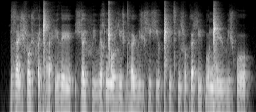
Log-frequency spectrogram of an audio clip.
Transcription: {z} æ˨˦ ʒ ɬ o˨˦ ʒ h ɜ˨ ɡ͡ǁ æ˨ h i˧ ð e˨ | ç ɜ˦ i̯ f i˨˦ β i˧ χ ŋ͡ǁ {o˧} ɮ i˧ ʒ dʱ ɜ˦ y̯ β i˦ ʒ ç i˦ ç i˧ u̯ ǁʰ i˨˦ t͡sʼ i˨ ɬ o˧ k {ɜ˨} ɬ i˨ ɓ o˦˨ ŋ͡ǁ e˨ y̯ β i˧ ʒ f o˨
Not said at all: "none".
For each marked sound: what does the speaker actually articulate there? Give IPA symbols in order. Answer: z, o˧, ɜ˨

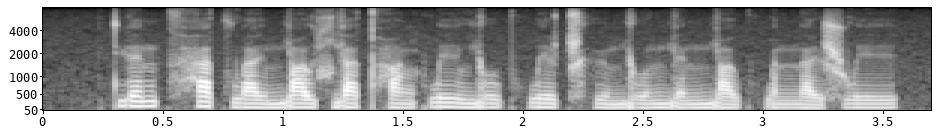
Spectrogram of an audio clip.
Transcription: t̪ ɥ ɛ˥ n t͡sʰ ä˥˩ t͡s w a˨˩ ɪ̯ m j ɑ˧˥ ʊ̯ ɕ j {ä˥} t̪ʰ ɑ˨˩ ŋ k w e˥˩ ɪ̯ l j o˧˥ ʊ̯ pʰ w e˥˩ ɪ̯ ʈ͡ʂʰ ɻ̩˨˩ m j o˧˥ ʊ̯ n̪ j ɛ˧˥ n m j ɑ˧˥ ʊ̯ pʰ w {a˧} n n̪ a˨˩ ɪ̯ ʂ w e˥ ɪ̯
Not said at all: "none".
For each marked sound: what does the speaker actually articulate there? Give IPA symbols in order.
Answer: ä˧˥, a˧

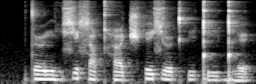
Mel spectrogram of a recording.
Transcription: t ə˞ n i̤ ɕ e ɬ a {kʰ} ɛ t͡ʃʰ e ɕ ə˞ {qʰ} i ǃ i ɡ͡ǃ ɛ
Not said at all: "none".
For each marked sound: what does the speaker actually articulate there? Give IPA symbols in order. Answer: qʰ, kʰ

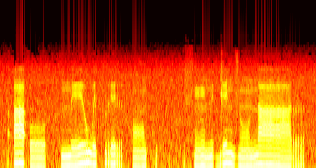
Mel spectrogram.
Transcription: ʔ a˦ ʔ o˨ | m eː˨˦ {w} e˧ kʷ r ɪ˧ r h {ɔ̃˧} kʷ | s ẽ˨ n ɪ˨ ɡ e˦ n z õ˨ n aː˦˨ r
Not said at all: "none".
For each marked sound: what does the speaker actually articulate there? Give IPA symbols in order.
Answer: w, ɔ̃˨

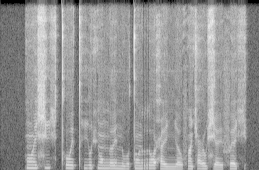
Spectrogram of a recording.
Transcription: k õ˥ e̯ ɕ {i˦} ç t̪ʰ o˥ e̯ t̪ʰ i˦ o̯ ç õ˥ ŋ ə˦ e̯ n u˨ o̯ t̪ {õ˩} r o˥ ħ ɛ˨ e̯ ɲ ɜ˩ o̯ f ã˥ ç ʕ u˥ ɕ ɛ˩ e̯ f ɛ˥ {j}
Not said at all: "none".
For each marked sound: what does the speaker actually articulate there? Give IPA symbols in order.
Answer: i˥, õ˥, ç

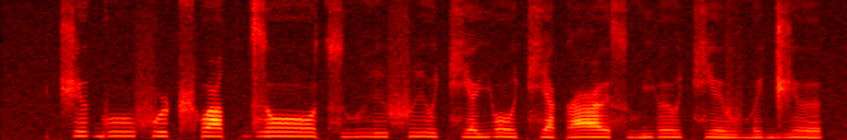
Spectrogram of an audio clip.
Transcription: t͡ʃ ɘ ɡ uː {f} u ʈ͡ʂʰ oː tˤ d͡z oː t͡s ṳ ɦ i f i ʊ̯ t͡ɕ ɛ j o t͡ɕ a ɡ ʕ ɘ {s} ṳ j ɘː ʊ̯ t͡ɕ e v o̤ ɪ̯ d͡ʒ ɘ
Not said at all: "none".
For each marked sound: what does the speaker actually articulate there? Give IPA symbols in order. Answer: f, s

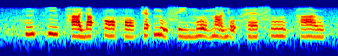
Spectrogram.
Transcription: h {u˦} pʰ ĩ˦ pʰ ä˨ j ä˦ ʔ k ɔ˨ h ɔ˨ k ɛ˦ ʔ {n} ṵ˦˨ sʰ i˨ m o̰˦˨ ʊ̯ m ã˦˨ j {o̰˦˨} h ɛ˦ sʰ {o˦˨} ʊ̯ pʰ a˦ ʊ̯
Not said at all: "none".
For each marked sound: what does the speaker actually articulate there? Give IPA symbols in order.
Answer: ũ˦, n, o̰˦˨, o˦

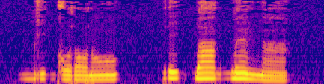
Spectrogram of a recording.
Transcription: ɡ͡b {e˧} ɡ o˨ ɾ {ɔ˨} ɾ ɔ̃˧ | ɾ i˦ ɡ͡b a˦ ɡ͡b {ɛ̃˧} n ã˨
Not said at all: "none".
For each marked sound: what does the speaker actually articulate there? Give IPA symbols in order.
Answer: i˧, ɔ˨, ɛ̃˦˨

